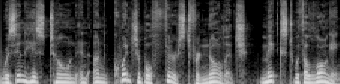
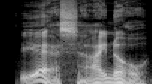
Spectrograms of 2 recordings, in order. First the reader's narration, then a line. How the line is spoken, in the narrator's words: he replied in a creaky, aged voice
